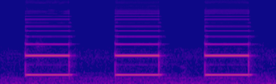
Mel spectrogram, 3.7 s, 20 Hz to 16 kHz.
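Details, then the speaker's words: HP laptop powers on with black screen and three long, evenly spaced beeps, a 3-beep code commonly caused by a RAM problem. "Okay, so a really common cause of that beep code is a RAM problem."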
